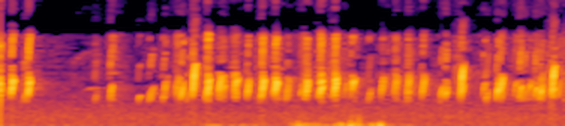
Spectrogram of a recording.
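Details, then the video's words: A flock of European goldfinches chatters continuously with bright, tinkling twitters and rapid liquid trills, overlapping voices filling the air, with faint low thumps beneath. "بتبتة لسرب من طائر الحسون مقنين"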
